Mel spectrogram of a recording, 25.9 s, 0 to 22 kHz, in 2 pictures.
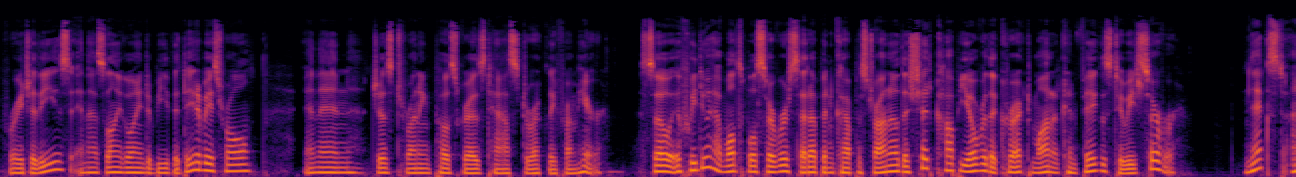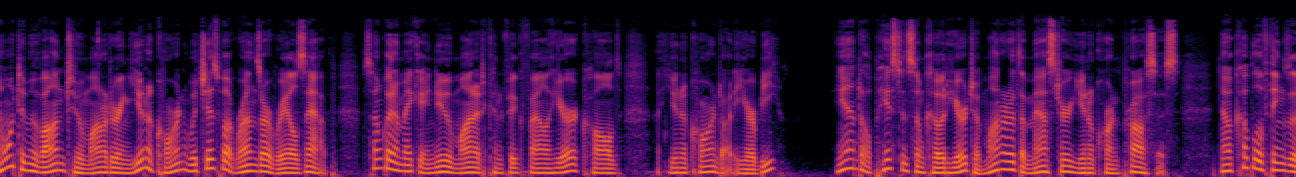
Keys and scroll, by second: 0.2 super+v, 1.5 super+v, 4.1 super+v, 18.3 super+a, 22.7 super+v.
